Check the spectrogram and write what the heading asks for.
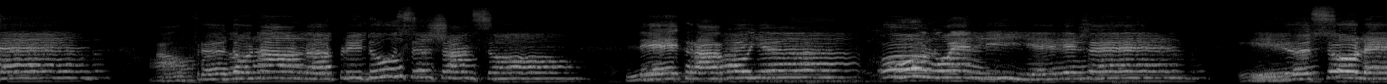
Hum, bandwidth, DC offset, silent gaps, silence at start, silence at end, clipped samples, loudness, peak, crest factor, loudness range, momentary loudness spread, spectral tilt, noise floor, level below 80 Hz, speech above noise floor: none; 16 kHz; under 0.1%; none; 0 s; 0 s; under 0.1%; -32 LUFS; -14 dBFS; 20 dB; 4 LU; 14 LU; -2.5 dB/octave; -63 dBFS; -82 dBFS; 31 dB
